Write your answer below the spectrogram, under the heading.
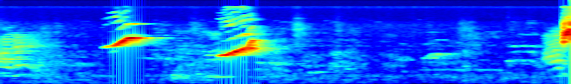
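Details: Two upward-sweeping whistles from a bonded pair of African grey parrots, about a second apart, each rising sharply in pitch, followed by a faint short note and a brief harsh burst at the end.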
